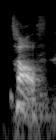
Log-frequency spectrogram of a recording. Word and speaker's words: tough: left you see that it ends with GH but we pronounce it like an F so laugh I'm laughing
